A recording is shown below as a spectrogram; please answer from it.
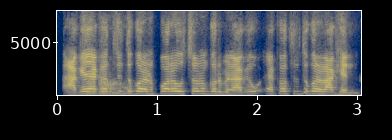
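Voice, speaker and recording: Quran tutor on a video call: man, high voice, quick and crisp, keeps correcting and repeating short commands. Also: level tone, a bit bright, muffled recording. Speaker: Quran recitation teacher. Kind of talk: online class instruction.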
